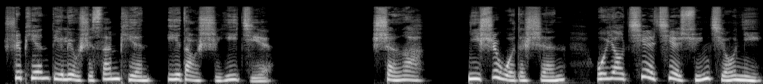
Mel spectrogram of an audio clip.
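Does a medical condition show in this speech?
No.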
